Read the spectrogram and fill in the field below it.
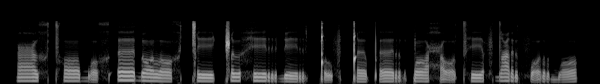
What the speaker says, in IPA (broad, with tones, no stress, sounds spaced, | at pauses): ʕ ɵ˨ x tʰ ɔː˨ b ɔ̰˨ x ʔ ɜː˦ ɗ ɔ˧ l ɔː˨ x ǀ eː˨ ǁ ɵ˦ h eː˦ r ɗ eː˨ r ǃ o̰˨ f ǃ ɜ˨ pʼ ɜː˧ r k͡p ɔ˧ ħ ɔ̰˧ tʰ eː˧ f dˤ ɵ˦ r f ɔ̰˧ r b ɔ˨˦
